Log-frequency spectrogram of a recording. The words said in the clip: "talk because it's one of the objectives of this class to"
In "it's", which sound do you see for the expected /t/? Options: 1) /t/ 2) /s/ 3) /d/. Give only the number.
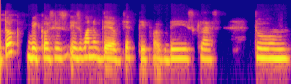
2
